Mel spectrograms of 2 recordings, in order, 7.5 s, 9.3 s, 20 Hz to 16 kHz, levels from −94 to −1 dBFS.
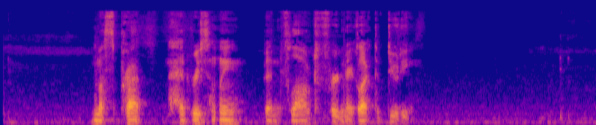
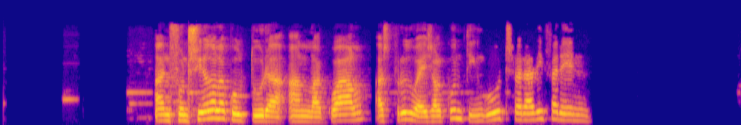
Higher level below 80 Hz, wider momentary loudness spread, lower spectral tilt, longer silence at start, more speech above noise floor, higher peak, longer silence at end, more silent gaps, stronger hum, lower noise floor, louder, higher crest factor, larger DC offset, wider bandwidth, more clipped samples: first, -56 dBFS vs -62 dBFS; first, 12 LU vs 9 LU; about the same, -5 dB/octave vs -4 dB/octave; second, 0.15 s vs 0.8 s; second, 31 dB vs over 76 dB; second, -8 dBFS vs 0 dBFS; first, 2.3 s vs 1.9 s; second, none vs 1.05-1.57 s; neither; second, -61 dBFS vs under -90 dBFS; second, -31 LUFS vs -14 LUFS; first, 26 dB vs 16 dB; neither; first, 11.5 kHz vs 8 kHz; neither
